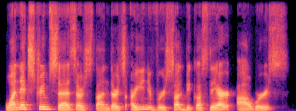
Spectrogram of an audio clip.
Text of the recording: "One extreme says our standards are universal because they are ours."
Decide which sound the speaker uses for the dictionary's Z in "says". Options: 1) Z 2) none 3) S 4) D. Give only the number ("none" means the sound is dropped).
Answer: 3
